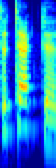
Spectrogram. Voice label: "detected", female

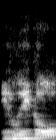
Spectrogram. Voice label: "illegal", robot

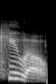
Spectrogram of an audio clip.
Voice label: "kilo", female

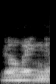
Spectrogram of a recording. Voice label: "going", robot

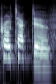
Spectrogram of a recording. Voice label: "protective", female

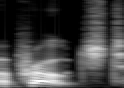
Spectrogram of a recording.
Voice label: "approached", female

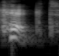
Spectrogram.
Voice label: "kicked", female

